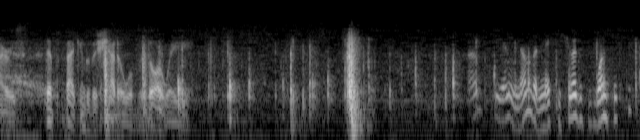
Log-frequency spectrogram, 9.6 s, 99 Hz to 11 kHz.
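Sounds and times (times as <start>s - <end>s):
speech: 0.1s - 3.5s, 7.8s - 9.5s
light knocks and clunks: 1.5s - 9.5s
car door slamming shut: 5.2s - 5.6s.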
